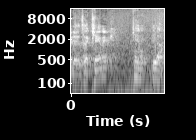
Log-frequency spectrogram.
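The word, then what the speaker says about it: Canik: Is that Canic? Yeah. Canic, okay.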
